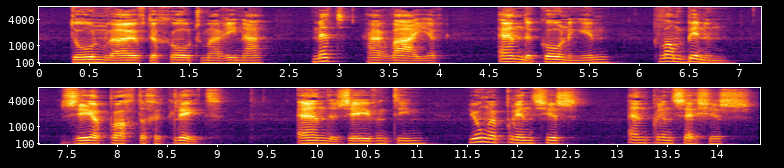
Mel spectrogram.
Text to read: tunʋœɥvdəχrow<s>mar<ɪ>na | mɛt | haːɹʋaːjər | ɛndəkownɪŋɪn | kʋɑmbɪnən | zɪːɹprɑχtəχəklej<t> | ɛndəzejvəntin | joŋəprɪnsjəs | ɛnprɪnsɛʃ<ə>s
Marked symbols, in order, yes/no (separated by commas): no, no, yes, yes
